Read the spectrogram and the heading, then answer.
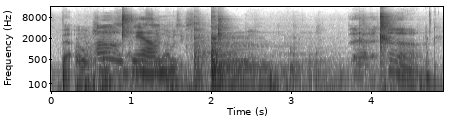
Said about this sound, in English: I'll give everybody high fives.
